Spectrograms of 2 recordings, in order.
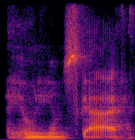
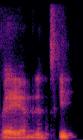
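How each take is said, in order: First: The name sounds like 'Aeonium Sky'. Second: The name sounds like 'A.M. Ninsky'. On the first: The speaker calls it right. "Rolls right off the tongue" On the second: The speaker calls it wrong. "we would say it wrong"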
